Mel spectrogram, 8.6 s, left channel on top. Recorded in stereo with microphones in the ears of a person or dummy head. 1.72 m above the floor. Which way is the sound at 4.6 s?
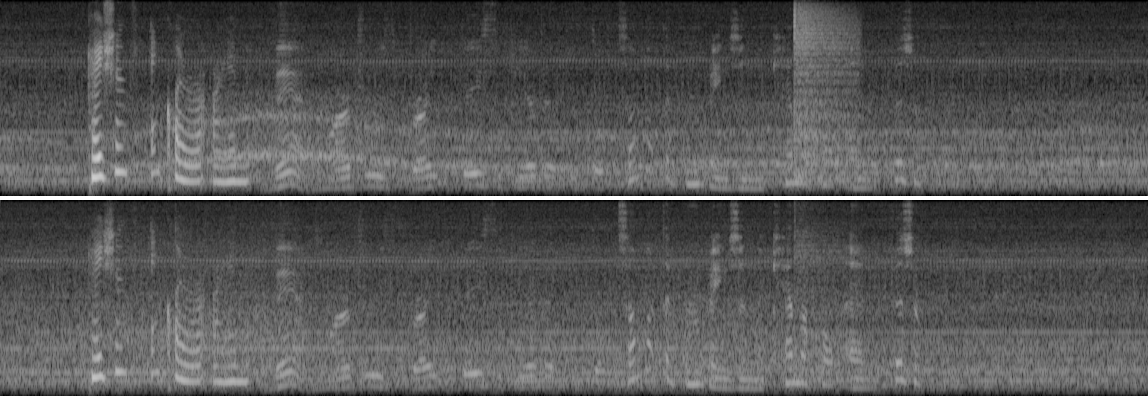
50° right (ahead or behind).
